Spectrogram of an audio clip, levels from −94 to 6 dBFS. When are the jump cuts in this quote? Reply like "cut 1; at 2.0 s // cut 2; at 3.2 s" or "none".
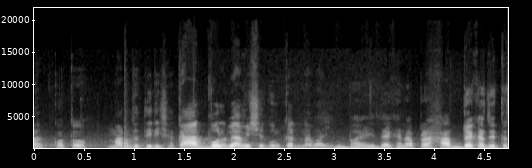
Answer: cut 1; at 1.3 s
